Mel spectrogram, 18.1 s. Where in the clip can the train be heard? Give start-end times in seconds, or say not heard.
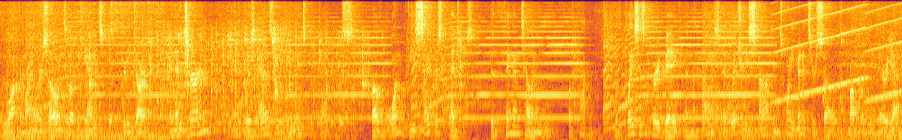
0.0-6.0, 14.0-18.0.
